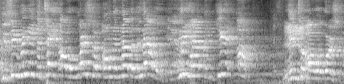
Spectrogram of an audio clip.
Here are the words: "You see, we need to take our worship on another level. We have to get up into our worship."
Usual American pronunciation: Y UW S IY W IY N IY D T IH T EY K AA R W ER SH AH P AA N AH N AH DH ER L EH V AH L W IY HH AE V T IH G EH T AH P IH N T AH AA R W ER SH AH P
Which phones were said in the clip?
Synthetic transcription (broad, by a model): Y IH S IY W IY N IY D T IH T EY K AA L W ER SH AH P N AH N AH DH ER L EH V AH L W IY HH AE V T IH G EH T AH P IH T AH AA L W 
